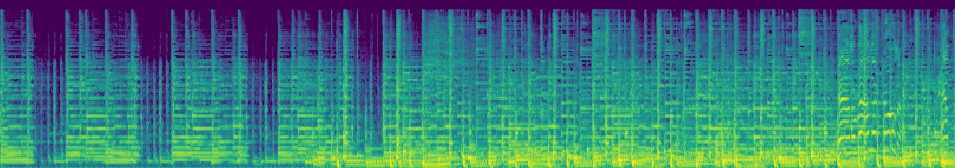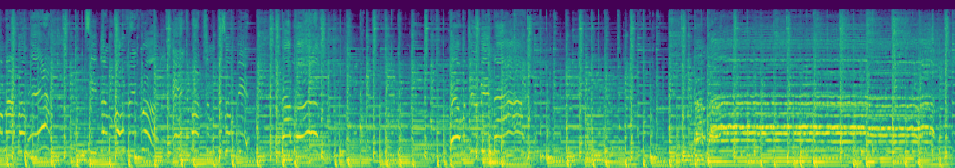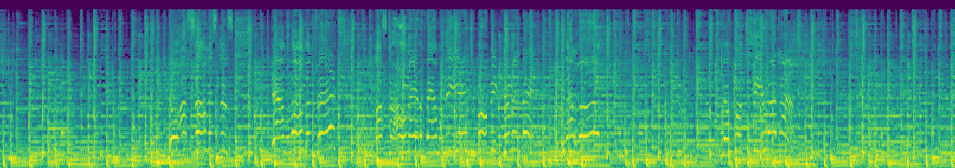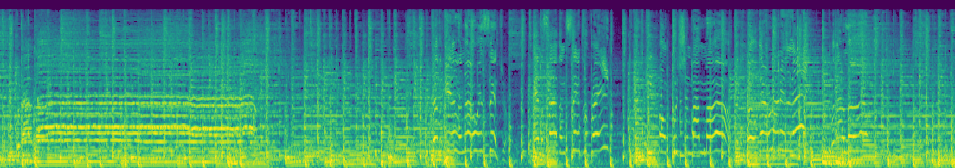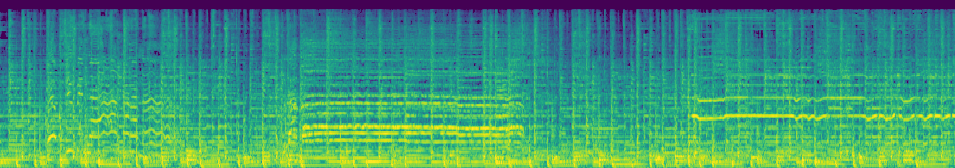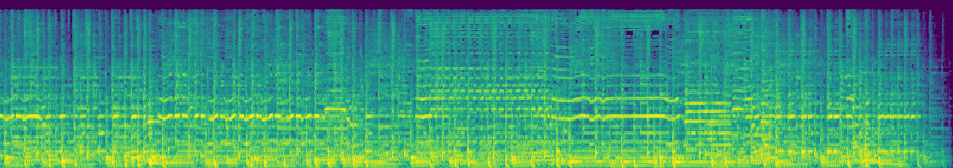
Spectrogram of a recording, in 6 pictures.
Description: Genre: Country Rock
